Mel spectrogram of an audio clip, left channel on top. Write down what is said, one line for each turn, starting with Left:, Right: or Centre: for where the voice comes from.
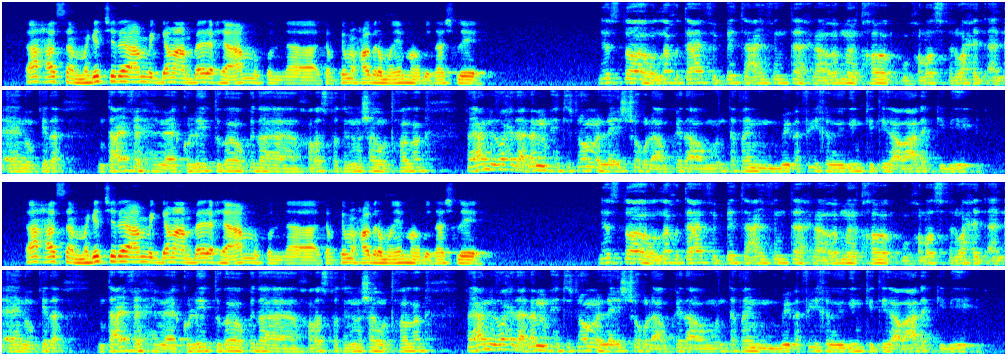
Right: يا حسن ما جيتش ليه يا عم الجامعة امبارح يا عم كنا كان في محاضرة مهمة ما جيتهاش ليه؟
Left: يا اسطى والله كنت قاعد في البيت عارف انت احنا قربنا نتخرج وخلاص فالواحد قلقان وكده انت عارف احنا كلية تجارة وكده خلاص فاضل لنا شهر ونتخرج فيعني الواحد قلقان من حتة لو ما نلاقيش شغل او كده او انت فاهم انه بيبقى فيه خريجين كتير او عدد كبير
